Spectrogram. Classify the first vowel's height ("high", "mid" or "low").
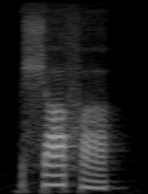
low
